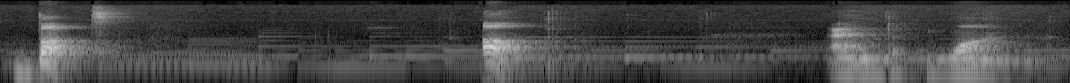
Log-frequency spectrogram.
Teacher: its technical name is the mid back unrounded vowel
